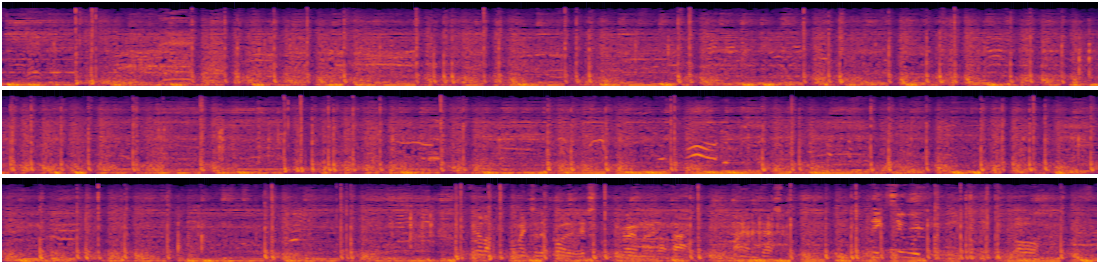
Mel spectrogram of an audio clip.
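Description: Fireworks display: aerial shells bursting in a continuous barrage, many bangs in quick succession with no let-up, over music.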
